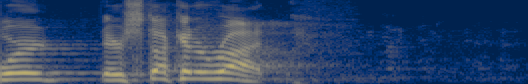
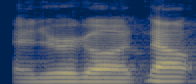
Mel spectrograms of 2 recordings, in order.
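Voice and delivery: ordinary talk

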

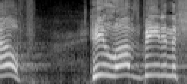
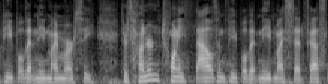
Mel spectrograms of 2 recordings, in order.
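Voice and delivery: much softer, lower, tender voice of God; gentle God; 13 semitones lower, 11 dB quieter than usual. Acted. God gently reasons with Jonah about Nineveh, softly. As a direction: speak as a patient, loving God.

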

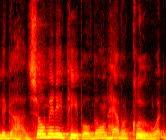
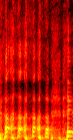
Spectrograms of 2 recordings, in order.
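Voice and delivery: high, real-sounding laughing fit; retold laughter; 6 semitones higher than usual. Butcher laughing in his freezing cooler, high laugh. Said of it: "pretty soon he says".

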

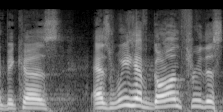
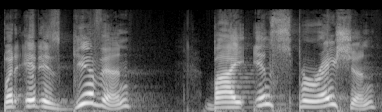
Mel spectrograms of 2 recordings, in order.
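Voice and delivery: ordinary talk

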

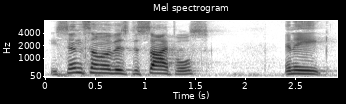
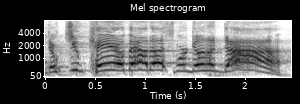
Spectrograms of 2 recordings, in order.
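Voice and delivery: high, loud panicked shout; acted-out frantic yell; freaking out; 12 semitones higher, 5 dB louder than usual. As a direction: cry out in alarm for your life. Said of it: "they're all freaking out".

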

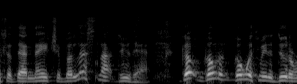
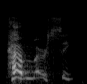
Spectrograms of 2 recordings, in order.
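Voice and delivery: mock pleading; 9 semitones higher, 3 dB louder than usual. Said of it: "And then all of a sudden you go".

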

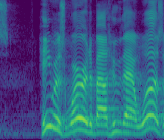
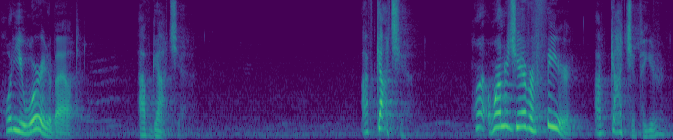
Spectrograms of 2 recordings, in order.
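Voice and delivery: softer, tender voice of Jesus holding him; gentle reassurance; 5 dB quieter than usual. Retold or imitated. Preacher voices Jesus reassuring Peter softly, tender. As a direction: hush him kindly, like catching a frightened friend. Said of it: "I'd rather look at it this way".

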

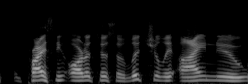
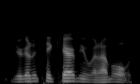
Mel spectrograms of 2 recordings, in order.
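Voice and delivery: joking; 5 semitones lower, 8 dB quieter, faster than usual. Retold or imitated. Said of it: "we say that jokingly".

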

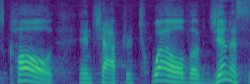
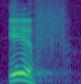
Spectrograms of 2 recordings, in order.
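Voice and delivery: "If" set apart, loud and isolated; a sharp, louder "If" after a pause; stress on "If"; 7 dB louder than usual. Real, not acted. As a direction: punch "If" as the rejected word. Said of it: "he didn't say".

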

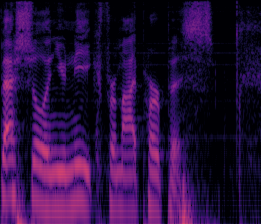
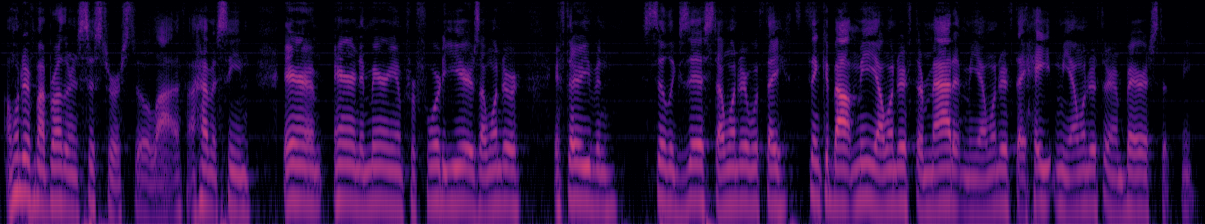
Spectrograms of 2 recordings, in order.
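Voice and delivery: quiet musing; 3 semitones lower, 9 dB quieter than usual. Pretend. Preacher voices Moses' lonely musings.

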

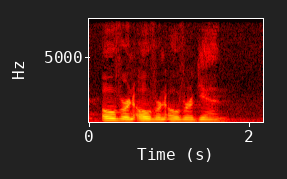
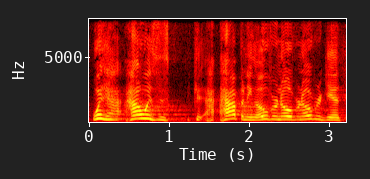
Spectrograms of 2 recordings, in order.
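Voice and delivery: a higher-pitched exasperated king; a mildly acted puzzled outburst; imitating an enemy king baffled by his failures; frustrated king; 8 semitones higher than usual. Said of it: "he's like".

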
